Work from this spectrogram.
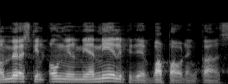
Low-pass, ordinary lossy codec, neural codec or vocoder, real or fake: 7.2 kHz; none; codec, 16 kHz, 8 kbps, FunCodec, trained on LibriTTS, 25 frames a second; fake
